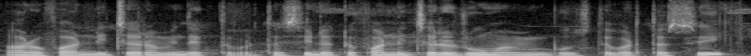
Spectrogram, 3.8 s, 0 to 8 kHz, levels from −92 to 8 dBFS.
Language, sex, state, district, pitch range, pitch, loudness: Bengali, male, Tripura, West Tripura, 110-120 Hz, 115 Hz, -18 LUFS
